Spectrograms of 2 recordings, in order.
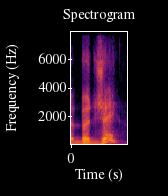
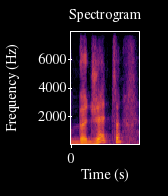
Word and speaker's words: budget: Ce budget, ou plutôt budget, n'était que la prononciation anglaise du français bougette,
